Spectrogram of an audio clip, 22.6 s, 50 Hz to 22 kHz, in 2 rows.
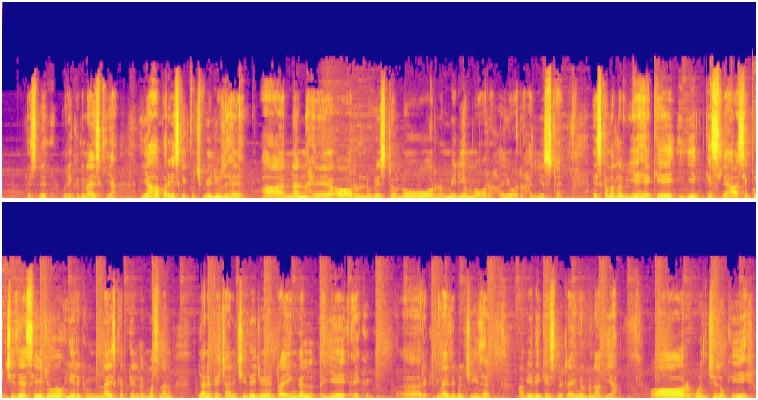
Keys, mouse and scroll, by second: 3.6 click, 9.6 click, 14.9-18.1 drag.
